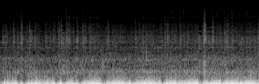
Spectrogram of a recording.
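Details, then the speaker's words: 2003 BMW E39 5 Series, sat three years, after valve cover gasket and crankcase ventilation valve replacement fixed a misfire and fuel trims: smooth, even low idle with steady firing, no misses, stumbles or hiss; normal idle. "car sounds now bearing like a kitten"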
